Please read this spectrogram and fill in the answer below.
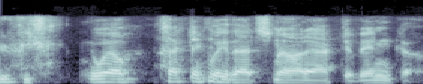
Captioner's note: laughing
